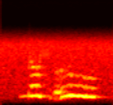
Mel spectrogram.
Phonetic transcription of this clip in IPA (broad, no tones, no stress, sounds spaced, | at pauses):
d ɤ fʲ o̰ ð u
